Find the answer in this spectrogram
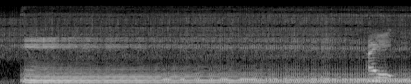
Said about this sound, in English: But part of what makes the game difficult is the timer. True. Which, we have the timer here, and it is possibly the most annoying sound in all of the world.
